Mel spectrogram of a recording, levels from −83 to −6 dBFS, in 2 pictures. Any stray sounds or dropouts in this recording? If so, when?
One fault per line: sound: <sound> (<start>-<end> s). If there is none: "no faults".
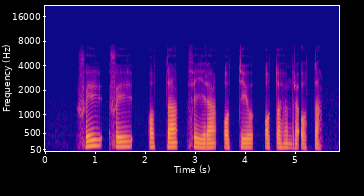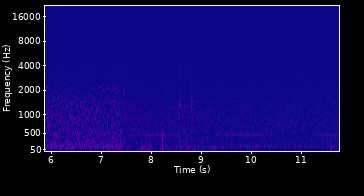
no faults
